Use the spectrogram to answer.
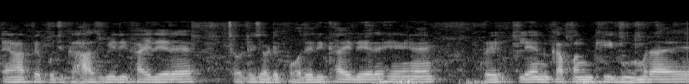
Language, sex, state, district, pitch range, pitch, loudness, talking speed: Hindi, male, Gujarat, Valsad, 110-120 Hz, 115 Hz, -18 LUFS, 200 wpm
